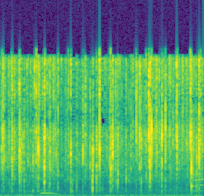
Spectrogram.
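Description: Large wood bonfire crackling, with rapid, irregular snaps and pops.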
